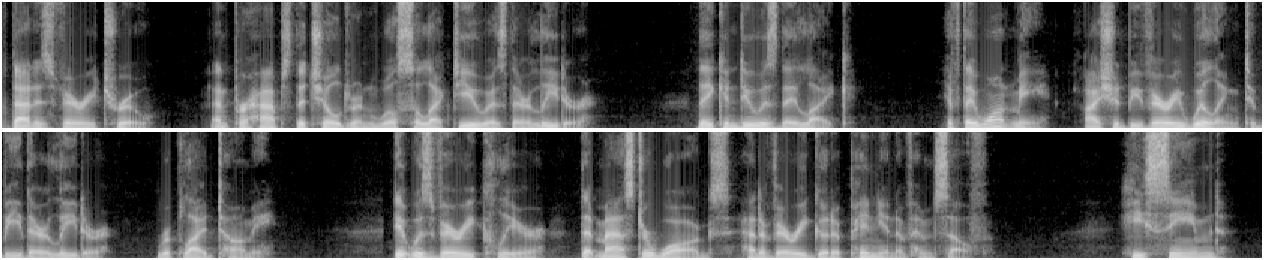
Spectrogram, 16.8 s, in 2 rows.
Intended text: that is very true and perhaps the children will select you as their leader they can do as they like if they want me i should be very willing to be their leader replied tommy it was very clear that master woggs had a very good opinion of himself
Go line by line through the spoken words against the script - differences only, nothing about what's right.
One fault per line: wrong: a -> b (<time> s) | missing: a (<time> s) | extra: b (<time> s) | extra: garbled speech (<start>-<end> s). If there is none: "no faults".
extra: he seemed (15.8 s)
